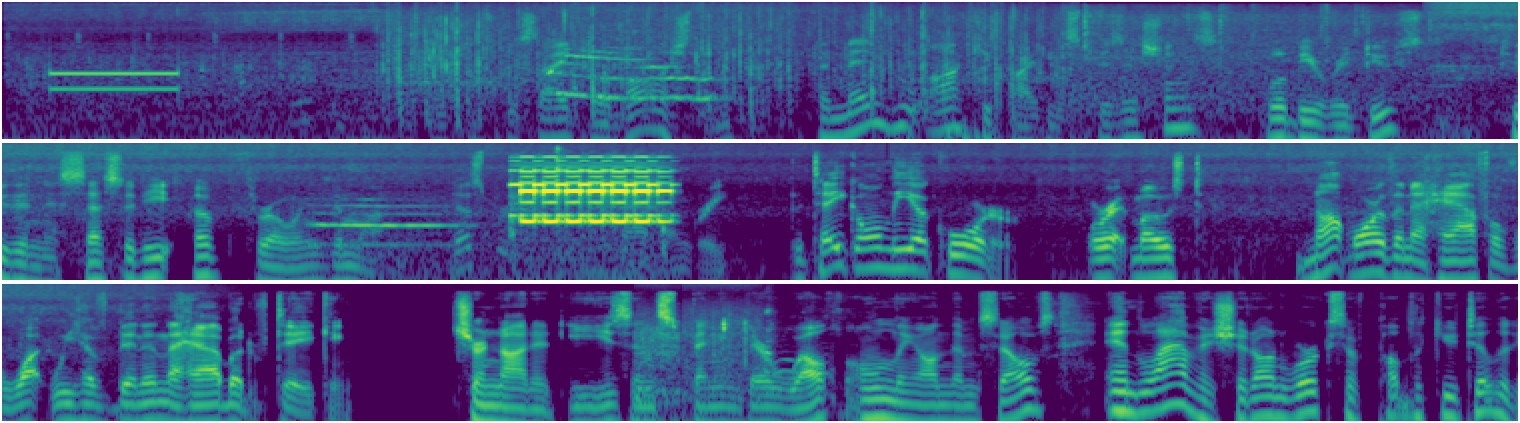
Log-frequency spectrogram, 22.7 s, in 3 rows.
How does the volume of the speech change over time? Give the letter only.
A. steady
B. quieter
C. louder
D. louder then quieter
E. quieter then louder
C.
